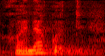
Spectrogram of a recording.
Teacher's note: والقاف قلقلها لأنها عليها السكون، وكل قاف كده في القرآن ما دام عليها السكون قلقل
